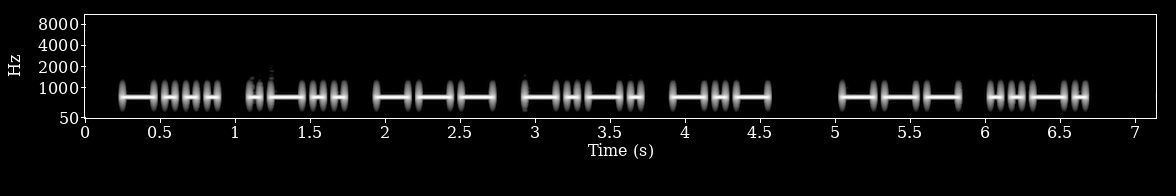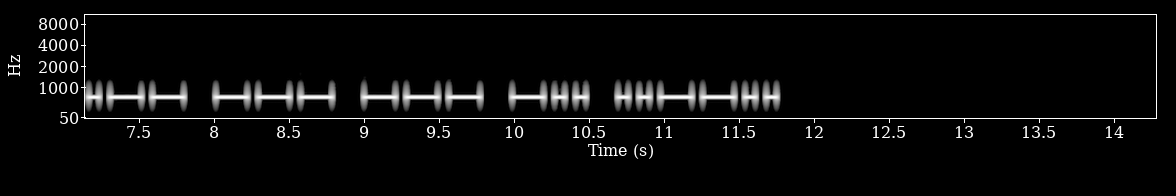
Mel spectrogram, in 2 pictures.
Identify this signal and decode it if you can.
Morse code, heard as a keyed tone, about 17 wpm, 700 Hz. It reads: BLOCK OF WOOD?
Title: Sentences from Top 1600 Words 17wpm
